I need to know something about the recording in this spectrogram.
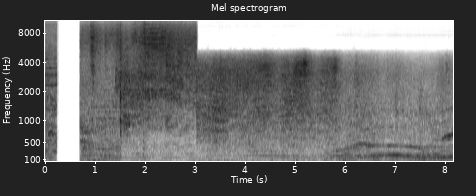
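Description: A large fire burning with a steady, loud rushing noise, after a brief drop to silence at the start. From about halfway, low droning tones and slow rising-and-falling gliding tones come in over it.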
